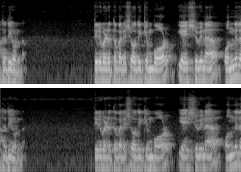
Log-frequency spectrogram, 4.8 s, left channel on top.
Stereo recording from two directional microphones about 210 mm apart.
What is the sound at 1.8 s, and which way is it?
A man's voice, 45° left (ahead or behind).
